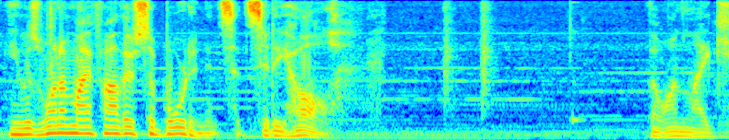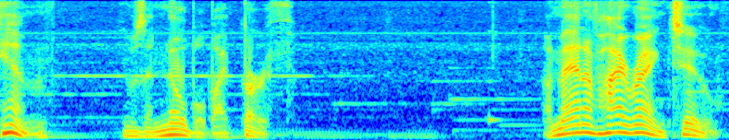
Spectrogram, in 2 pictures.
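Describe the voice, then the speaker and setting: An actor playing an earnest, guarded young man in a video game, solemnly telling of a painful past in measured, formal words. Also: fairly low pitch, big pitch swings, mellow, soft background music. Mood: bitter, restrained.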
